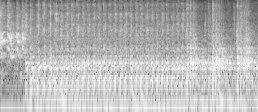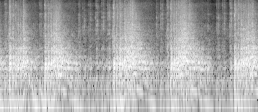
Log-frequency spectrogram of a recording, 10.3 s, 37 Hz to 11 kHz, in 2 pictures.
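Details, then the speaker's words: Hayabusa-swapped 1970s electric CitiCar with ignition coils swapped backwards, fuel pressure 43 psi: catches and stumbles with an irregular lumpy beat never settling to even idle; running on two cylinders from swapped ignition coils. "I realized there's two cylinders that aren't even running and then it dawned on me that I had swapped the coils backwards so so there were two cylinders that weren't even running"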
